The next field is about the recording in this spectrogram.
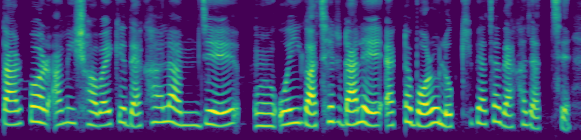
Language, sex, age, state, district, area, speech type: Bengali, female, 18-30, West Bengal, Uttar Dinajpur, urban, spontaneous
